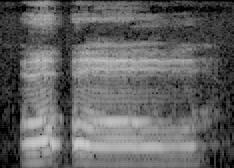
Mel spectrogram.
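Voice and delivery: low, loud dumb voice, stretched "oh". A player voices their character reacting to a scream, in a low, dumb-sounding voice. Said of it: "like in a very, like, low, dumb sounding voice".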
